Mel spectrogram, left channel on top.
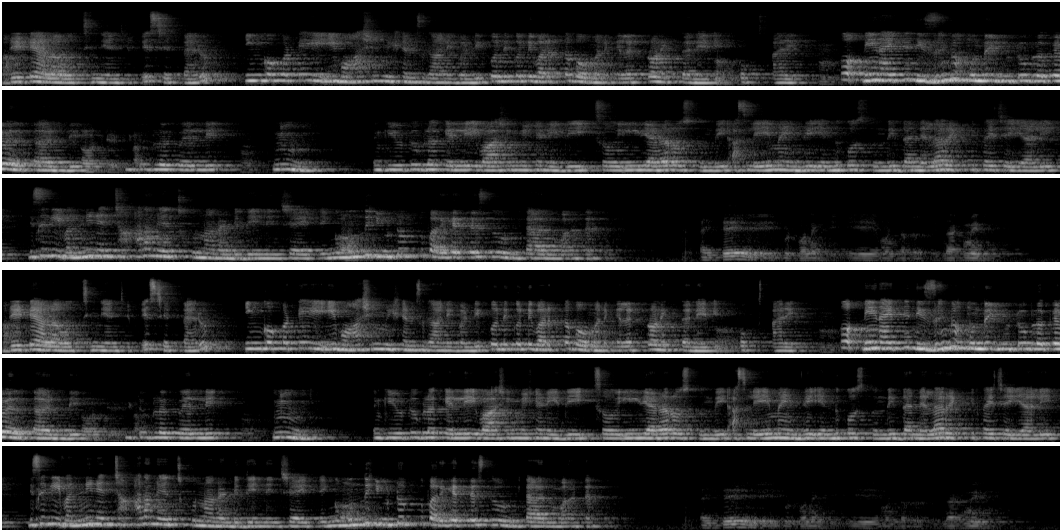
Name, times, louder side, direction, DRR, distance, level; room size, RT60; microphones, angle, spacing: voice 1, 0.0-2.1 2.4-7.9 8.4-11.4 11.8-12.7 13.3-13.7 14.3-21.1 21.4-27.1, equal, 35° right, 5 dB, 0.6 m, -27 dB
voice 2, 7.1-7.5 8.2-8.4 11.4-12.0 13.0-13.1 24.5-24.7 28.1-30.9, left 3 dB, 60° left, 2 dB, 0.6 m, -42 dB
7.1 x 3.0 x 5.3 m, 1.1 s
head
